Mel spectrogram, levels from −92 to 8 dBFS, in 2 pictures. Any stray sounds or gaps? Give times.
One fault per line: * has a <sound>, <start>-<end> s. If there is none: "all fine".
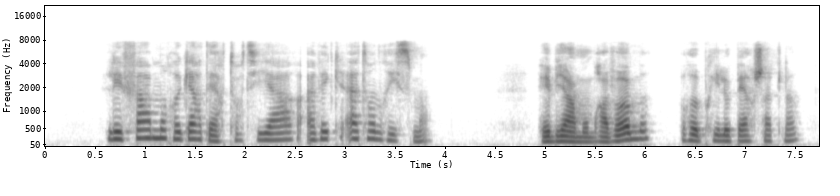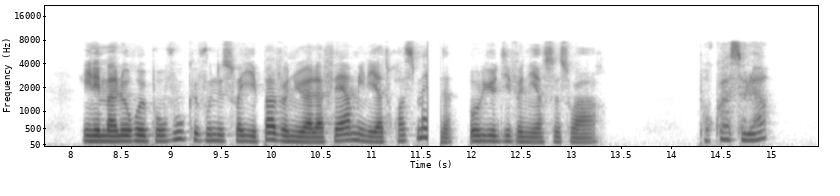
* has a dropout, 11.6-11.7 s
